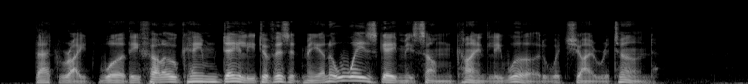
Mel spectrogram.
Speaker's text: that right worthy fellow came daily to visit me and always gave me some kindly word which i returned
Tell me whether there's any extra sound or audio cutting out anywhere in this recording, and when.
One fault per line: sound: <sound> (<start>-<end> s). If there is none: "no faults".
no faults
